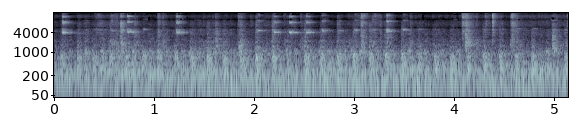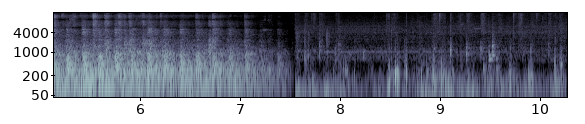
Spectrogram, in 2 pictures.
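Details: Clothes dryer making loud knocking and squeaking noises while running: knocks about three times a second with high squeaks over the drum rumble.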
